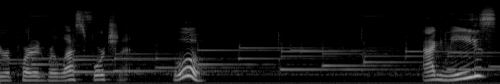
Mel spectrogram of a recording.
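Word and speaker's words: Agnès: Agnes. It's not Agnes. No, it's Anus. The only reason I know is because it pronounces it out loud sometimes.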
